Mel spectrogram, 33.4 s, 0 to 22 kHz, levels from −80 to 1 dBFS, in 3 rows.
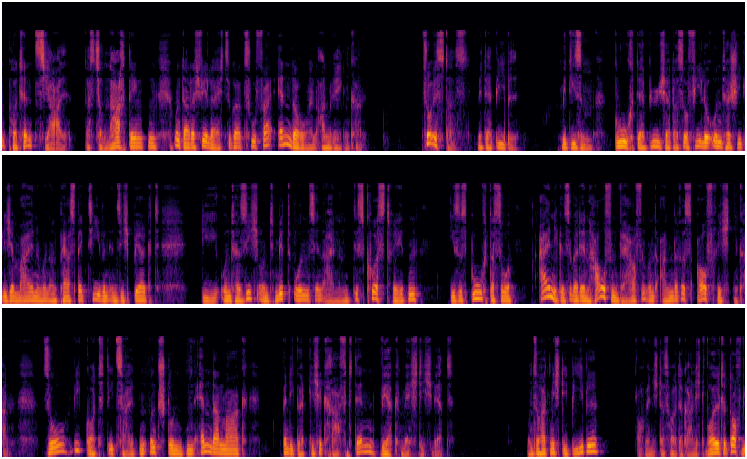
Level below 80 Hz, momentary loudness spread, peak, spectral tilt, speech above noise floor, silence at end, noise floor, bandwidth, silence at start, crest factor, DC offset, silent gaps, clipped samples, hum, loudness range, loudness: -48 dBFS; 14 LU; -6 dBFS; -6.5 dB/octave; 53 dB; 0 s; -77 dBFS; 10 kHz; 0 s; 20 dB; under 0.1%; none; under 0.1%; none; 5 LU; -25 LUFS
